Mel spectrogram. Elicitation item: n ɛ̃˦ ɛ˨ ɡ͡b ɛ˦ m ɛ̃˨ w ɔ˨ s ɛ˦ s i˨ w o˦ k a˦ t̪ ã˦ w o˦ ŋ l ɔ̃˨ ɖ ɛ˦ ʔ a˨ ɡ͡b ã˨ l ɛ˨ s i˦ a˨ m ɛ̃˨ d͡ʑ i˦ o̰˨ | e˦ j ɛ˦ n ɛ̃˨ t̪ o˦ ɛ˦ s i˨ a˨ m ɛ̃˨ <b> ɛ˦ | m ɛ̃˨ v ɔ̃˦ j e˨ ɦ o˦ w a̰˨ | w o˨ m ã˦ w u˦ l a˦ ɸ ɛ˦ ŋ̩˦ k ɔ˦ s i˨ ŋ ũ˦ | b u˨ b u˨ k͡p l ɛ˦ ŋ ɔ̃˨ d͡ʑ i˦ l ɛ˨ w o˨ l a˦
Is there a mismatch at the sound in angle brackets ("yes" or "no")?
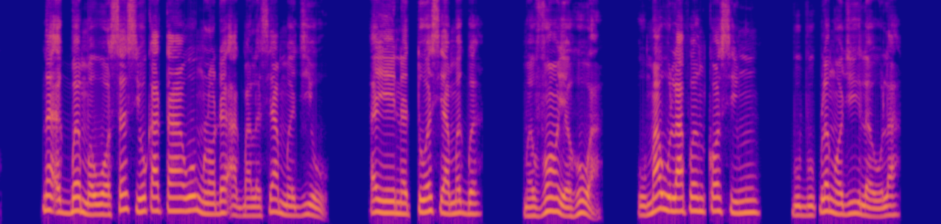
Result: yes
